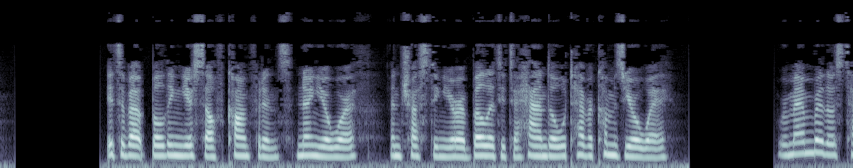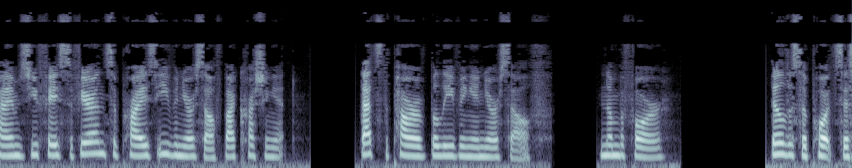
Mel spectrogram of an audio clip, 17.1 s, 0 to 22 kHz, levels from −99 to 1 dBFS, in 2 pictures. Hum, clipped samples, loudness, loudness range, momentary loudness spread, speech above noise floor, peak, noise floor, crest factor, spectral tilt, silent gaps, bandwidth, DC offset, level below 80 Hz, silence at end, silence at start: none; under 0.1%; -19 LUFS; 5 LU; 10 LU; over 71 dB; 0 dBFS; under -90 dBFS; 20 dB; -5.5 dB/octave; 0.16-1.00 s, 6.91-7.74 s, 11.64-12.09 s, 14.08-14.50 s, 15.38-16.19 s; 16.5 kHz; under 0.1%; -48 dBFS; 0 s; 0.05 s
